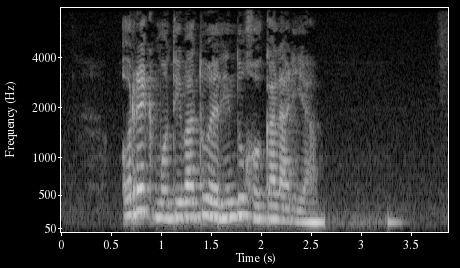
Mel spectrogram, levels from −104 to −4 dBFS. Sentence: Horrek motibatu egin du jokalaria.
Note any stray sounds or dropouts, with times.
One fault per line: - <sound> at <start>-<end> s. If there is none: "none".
none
